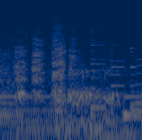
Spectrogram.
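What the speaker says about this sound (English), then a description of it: "Pet the dog first." A dog panting steadily while being petted in Final Fantasy XVI, quick rhythmic breaths close up and continuous for a moment with no talk over it.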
